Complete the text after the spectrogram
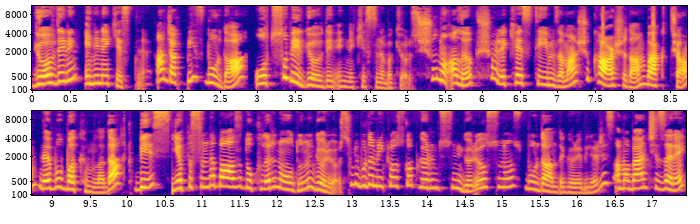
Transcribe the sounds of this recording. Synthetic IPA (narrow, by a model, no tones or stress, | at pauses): ɟøvd̪e̞nine̞ninɛcʰɛst̪ʰḭnɛ̰and͡ʒak̚biz̥buɾd̪ao̞t̪subiɾɟøvd̪eineninɛcʰɛst̪ʰinɛbakʰɯjo̰ɾṵz̥ʃunuʔalˠɯpʃø̞jlʲɛcʰɛst̪ʰiːmzamanʃukʰaɾʃɯd̪anbakt͡ʃʰamvɛbubakʰɯmlˠad̪abiz̥japʰɯsɯnd̪abaːzɯd̪o̞kʰulˠaɾɯno̞lˠd̪uːnuɟø̞ɾyjo̰ɾ̰ust͡ʃʰimʲibuɾd̪amicɾo̞sko̞p̚ɟø̞ɾynt̪ʰy̥synyɟø̞ɾyjo̞ɾsunuz̥buɾd̪and̪aɟø̞ɾe̞bilʲiɾiz̥amabænt͡ʃʰizeɾɛc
